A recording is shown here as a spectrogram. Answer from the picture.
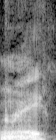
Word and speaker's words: Gris: i think it's pronounced gray it's spelled g-r-i-s but people call it gray and it's it's one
